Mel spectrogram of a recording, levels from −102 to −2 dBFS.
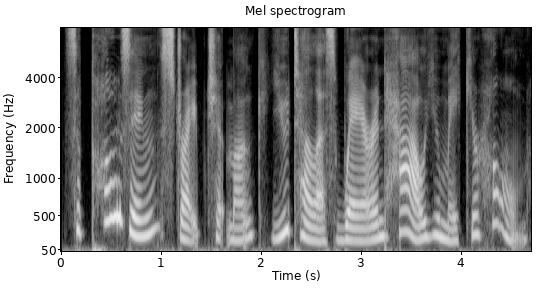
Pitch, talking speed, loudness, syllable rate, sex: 220 Hz, 165 wpm, -19 LUFS, 3.9 syllables/s, female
